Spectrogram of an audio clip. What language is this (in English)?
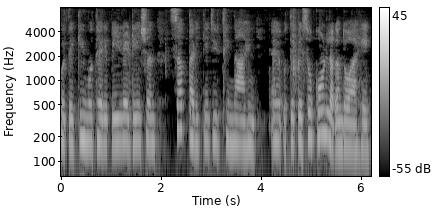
Sindhi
